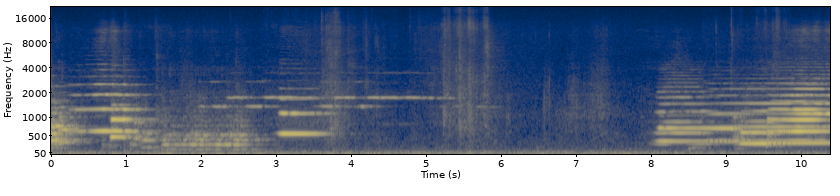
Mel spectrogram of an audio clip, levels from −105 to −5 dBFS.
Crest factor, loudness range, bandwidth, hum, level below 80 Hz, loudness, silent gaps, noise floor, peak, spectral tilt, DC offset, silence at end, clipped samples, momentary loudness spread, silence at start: 20 dB; 19 LU; 17.5 kHz; none; -56 dBFS; -32 LUFS; none; -56 dBFS; -14 dBFS; -6 dB/octave; under 0.1%; 0 s; under 0.1%; 23 LU; 0 s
